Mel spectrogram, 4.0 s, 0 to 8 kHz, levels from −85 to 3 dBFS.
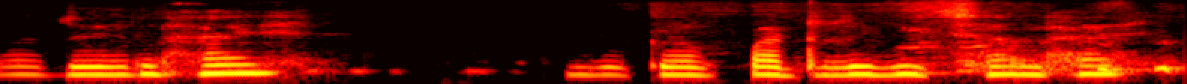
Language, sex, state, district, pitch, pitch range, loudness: Magahi, female, Bihar, Gaya, 250 Hz, 240-310 Hz, -26 LUFS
